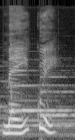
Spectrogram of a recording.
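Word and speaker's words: 玫瑰: Y el primer carácter, Mei, con tono ascendente. Mei. Mei. Y Gui, tono neutral. Gui. Gui. Mei Gui. Mei Gui.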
